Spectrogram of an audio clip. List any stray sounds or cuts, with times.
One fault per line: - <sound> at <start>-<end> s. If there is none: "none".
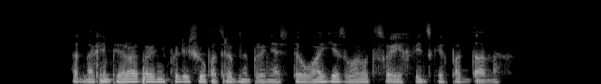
none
